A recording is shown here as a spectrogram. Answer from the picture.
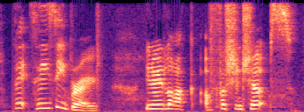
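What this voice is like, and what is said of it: Put-on New Zealand accent. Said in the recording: “Oh, New Zealand.”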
